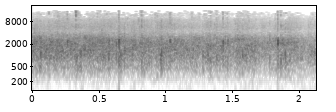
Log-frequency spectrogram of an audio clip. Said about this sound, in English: Yeah, you can clap. It's okay to clap in church.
